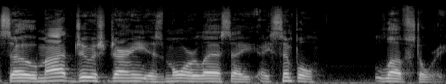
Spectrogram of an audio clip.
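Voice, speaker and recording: On a very clean recording with a silent background, a man speaks with a strong Southern US accent and fairly even intonation. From Dallas, Georgia, US South. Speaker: guest, construction industry worker. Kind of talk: casual interview conversation.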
